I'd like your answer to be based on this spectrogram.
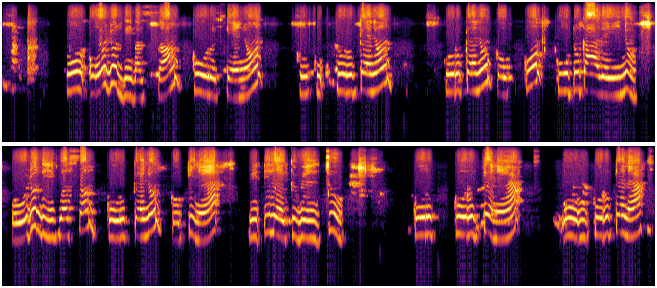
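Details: Speech of a young girl born deaf, cochlear implant at one and a half years, after extensive speech therapy; previously unable to speak in sentences.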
